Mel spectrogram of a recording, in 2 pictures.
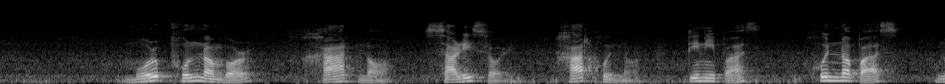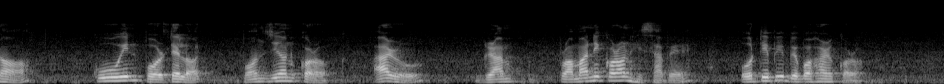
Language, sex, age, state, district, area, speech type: Assamese, male, 18-30, Assam, Nagaon, rural, read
